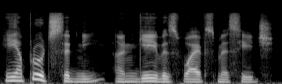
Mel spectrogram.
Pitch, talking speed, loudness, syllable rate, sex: 140 Hz, 170 wpm, -20 LUFS, 5.2 syllables/s, male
